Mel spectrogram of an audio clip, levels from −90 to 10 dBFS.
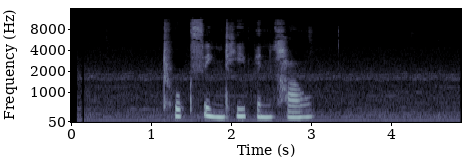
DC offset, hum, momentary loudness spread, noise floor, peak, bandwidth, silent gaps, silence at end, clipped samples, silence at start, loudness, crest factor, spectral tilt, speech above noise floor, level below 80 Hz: under 0.1%; none; 14 LU; -54 dBFS; -12 dBFS; 11.5 kHz; none; 1.85 s; under 0.1%; 1.15 s; -28 LUFS; 18 dB; -6 dB/octave; 27 dB; -68 dBFS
